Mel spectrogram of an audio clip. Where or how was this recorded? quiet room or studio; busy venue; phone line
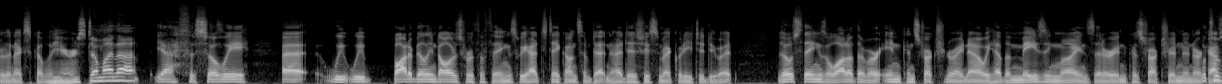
busy venue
